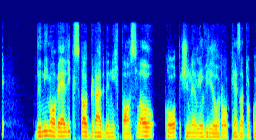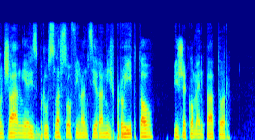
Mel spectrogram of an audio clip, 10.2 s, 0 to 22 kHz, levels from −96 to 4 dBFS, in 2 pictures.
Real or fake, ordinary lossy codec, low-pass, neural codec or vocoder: fake; none; none; codec, 24 kHz, 1.5 kbps, HILCodec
